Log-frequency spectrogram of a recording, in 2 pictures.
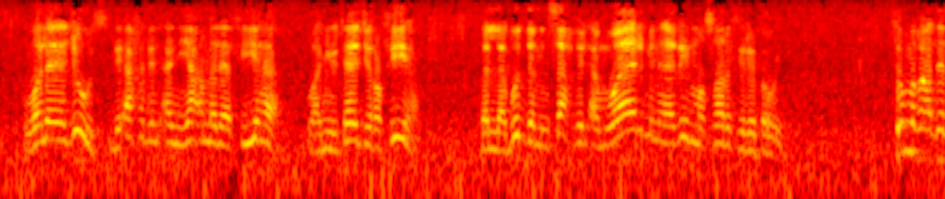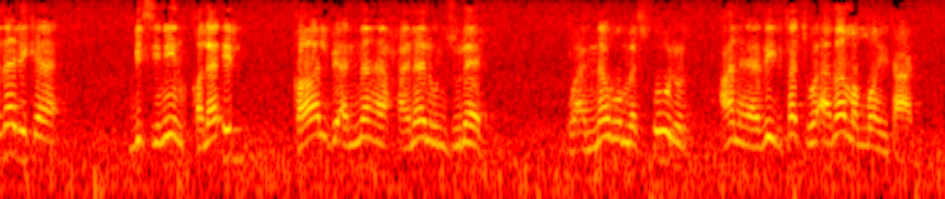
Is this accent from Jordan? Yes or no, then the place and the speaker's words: no; Egypt; احنا عندنا في مصر عدة عهود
